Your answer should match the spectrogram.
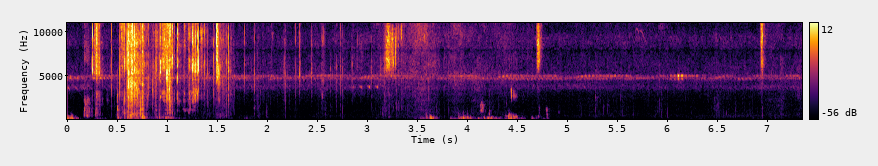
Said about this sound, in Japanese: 今ポテト食ってる。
